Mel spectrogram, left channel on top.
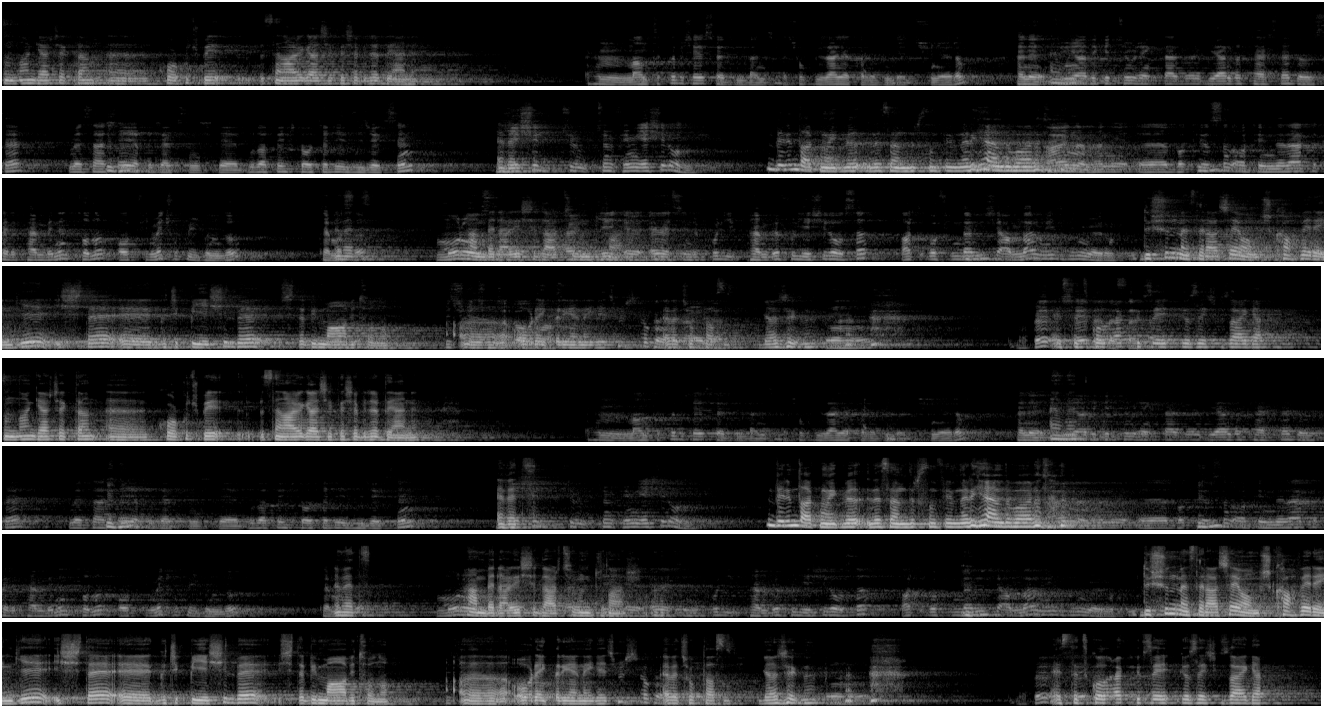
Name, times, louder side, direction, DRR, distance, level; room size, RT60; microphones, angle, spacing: voice 1, 0.0-4.2 8.8-8.9 10.5-10.7 14.3-14.5 18.2-18.4 20.9-23.9 25.2-25.4 29.8-30.0 31.1-32.7 33.0-33.1 36.0-36.3 37.8-43.6 44.2-47.0 47.2-47.8 48.1-48.7 50.1-50.3 50.6-50.9 51.1-52.2, right 4 dB, 65° right, 12 dB, 0.4 m, -25 dB
voice 2, 5.8-9.7 10.2-13.4 13.9-17.4 18.2-20.1 23.6-28.9 29.6-30.1 30.8-31.3 32.1-35.1 35.4-37.6 42.9-43.3 44.1-45.2 46.2-46.9 47.9-48.4 49.8-51.2, left 3 dB, 35° left, 7 dB, 0.4 m, -36 dB
11.0 x 7.5 x 8.0 m, 2.8 s
head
